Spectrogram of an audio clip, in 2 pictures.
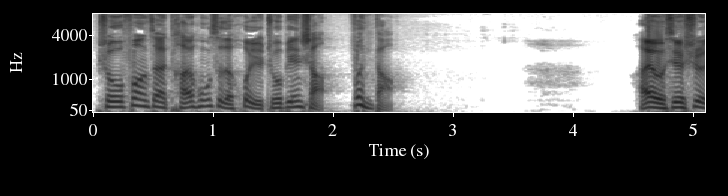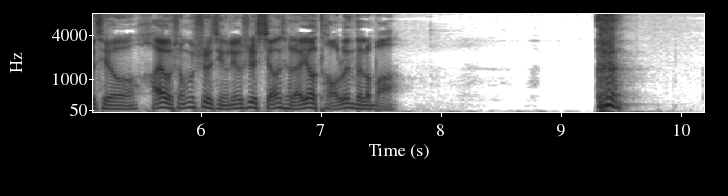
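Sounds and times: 
speech: 0.1 - 2.6, 4.5 - 7.7, 9.3 - 9.6
light cough: 9.3 - 9.8.

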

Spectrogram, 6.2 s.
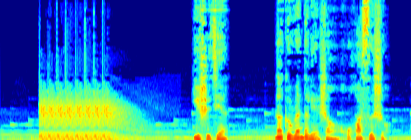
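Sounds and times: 
assault rifle burst of gunfire: 0.6 - 2.1
speech: 2.9 - 3.5, 4.1 - 5.9.

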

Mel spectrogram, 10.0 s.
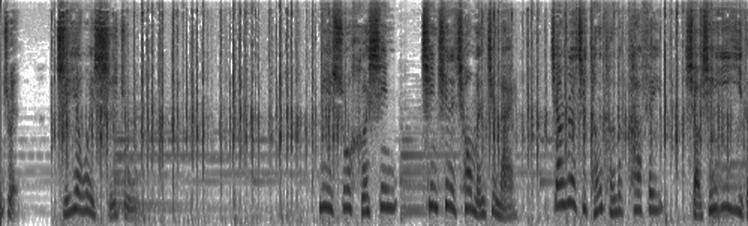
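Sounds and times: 
speech: 0.0 - 2.1, 4.2 - 9.9
typing on a keyboard: 0.6 - 4.8, 6.2 - 9.9.

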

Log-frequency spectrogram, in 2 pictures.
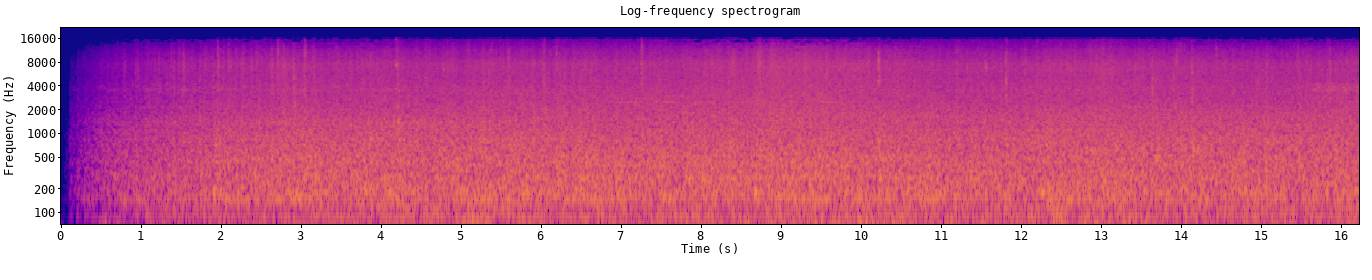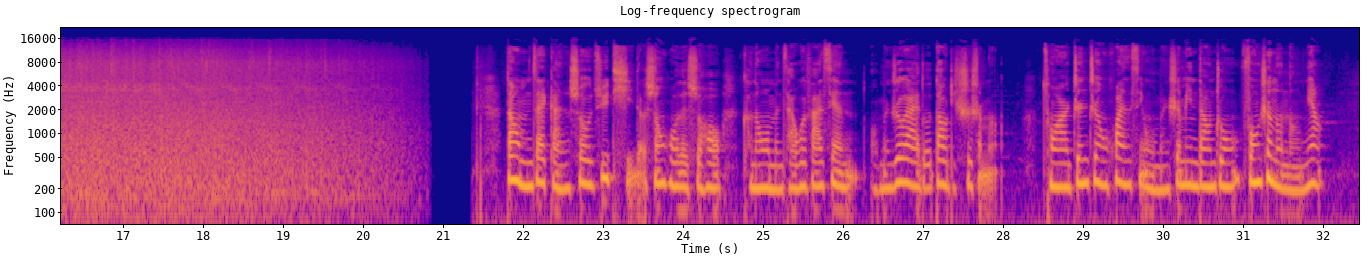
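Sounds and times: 
heavy rain: 0.1 - 20.9
speech: 21.8 - 32.1.

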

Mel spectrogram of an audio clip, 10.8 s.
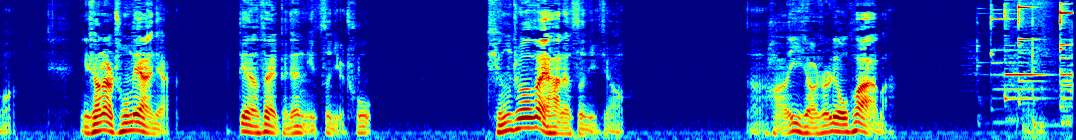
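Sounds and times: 
speech: 0.8 - 1.8, 2.4 - 3.8, 4.9 - 6.3, 7.5 - 9.0
phone ringtone: 9.8 - 10.7.

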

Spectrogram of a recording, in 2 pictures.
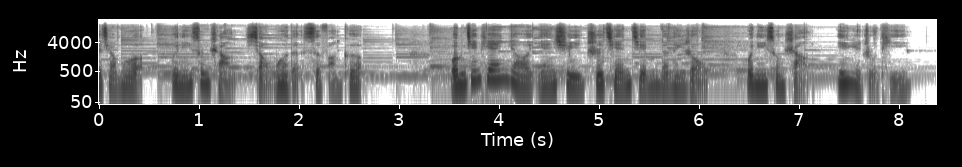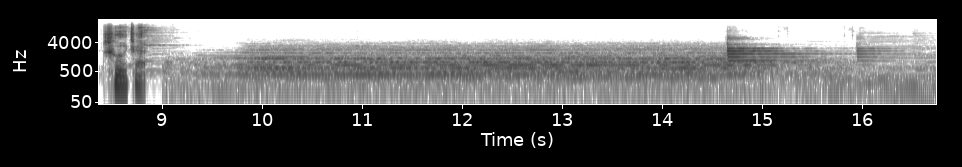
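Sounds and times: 
speech: 0.0 - 2.8, 3.5 - 9.0
train rumbling: 9.0 - 16.1.

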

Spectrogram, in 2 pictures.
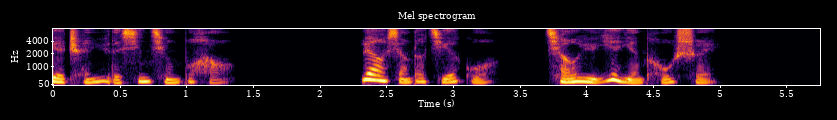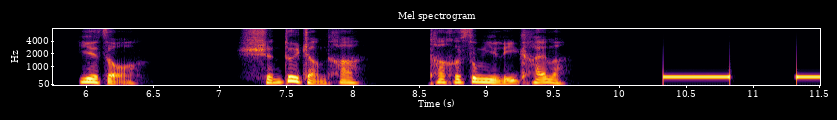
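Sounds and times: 
speech: 0.0 - 1.4, 2.3 - 5.0, 6.0 - 6.5, 7.2 - 9.7
phone busy tone after hang-up: 10.4 - 11.4.

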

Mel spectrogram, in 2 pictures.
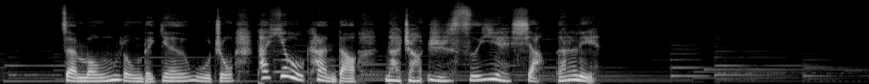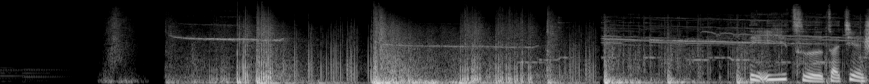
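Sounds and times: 
speech: 0.6 - 6.1, 16.2 - 17.3
firecrackers exploding continuously: 10.4 - 17.3.

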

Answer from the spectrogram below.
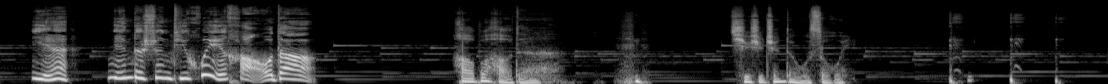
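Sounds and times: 
speech: 0.3 - 3.2, 4.6 - 5.6, 6.2 - 6.5, 7.3 - 8.6
low cough: 9.4 - 10.8.

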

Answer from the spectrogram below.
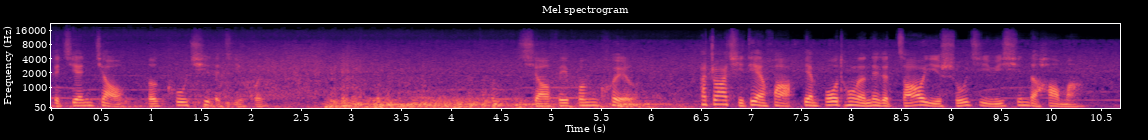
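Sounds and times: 
speech: 0.0 - 3.4, 4.8 - 10.4
deep loud rumble of thunder: 0.0 - 8.6
heavy rain pouring down: 0.0 - 10.6.

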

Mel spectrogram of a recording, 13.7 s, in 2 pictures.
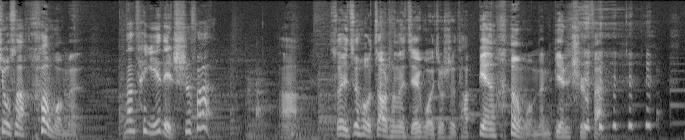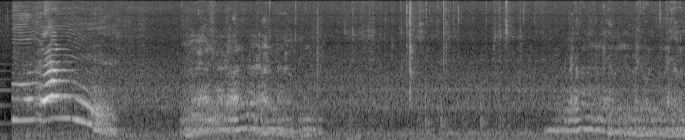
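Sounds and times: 
speech: 0.0 - 2.2, 2.8 - 6.4
laughter: 5.7 - 6.7
angry orange cat yowling and growling: 7.0 - 10.1, 12.2 - 13.7.

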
